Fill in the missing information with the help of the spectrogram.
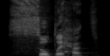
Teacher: مجاورة السين للطاء، الطاء مفخمة وفيها إطباق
